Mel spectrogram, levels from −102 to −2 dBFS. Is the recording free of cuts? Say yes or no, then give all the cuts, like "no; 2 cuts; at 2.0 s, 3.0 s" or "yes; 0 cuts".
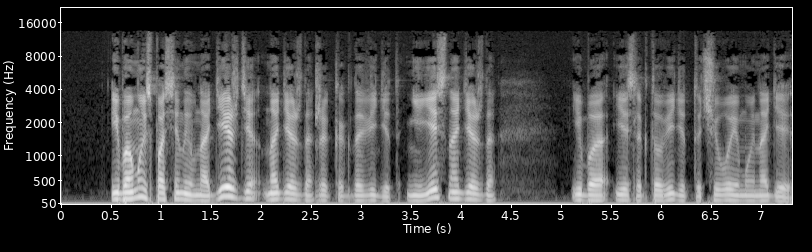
yes; 0 cuts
